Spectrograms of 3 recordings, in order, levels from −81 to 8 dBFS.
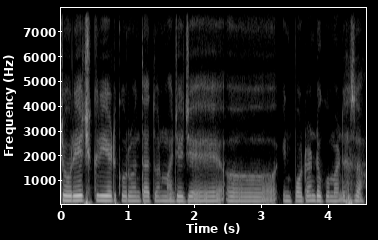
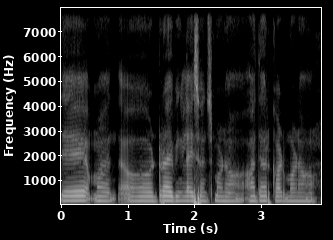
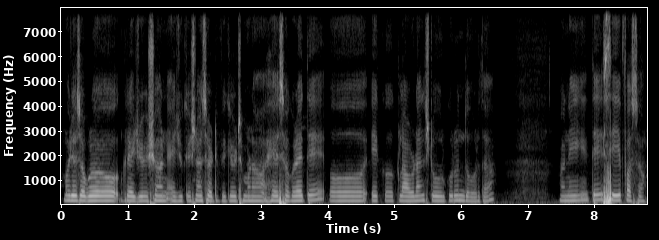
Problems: none marked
